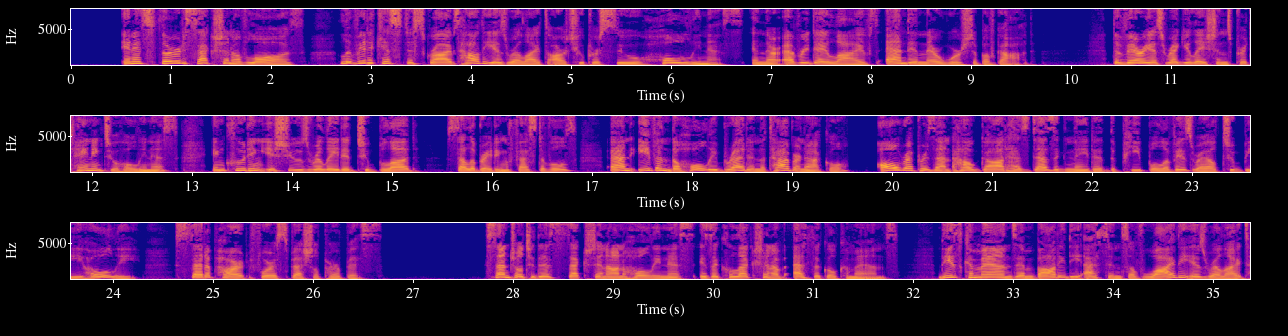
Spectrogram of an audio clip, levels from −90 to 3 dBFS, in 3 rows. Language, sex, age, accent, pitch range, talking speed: English, female, 30-49, American, 160-215 Hz, 145 wpm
